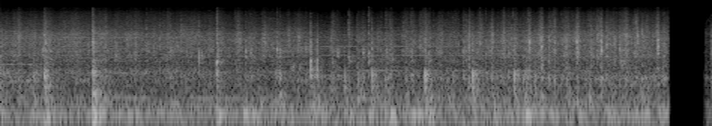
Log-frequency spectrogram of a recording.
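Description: Egg yolk being stirred into pineapple cake dough, a continuous scraping and mixing texture with irregular knocks of the utensil against the bowl for several seconds, ending abruptly.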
